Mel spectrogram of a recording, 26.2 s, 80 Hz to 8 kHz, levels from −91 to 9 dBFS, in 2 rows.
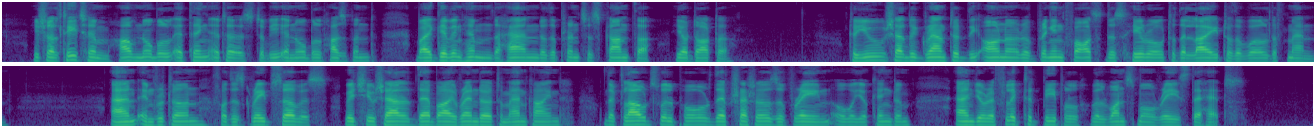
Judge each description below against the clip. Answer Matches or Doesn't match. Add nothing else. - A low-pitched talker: Matches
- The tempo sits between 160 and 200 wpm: Matches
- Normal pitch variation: Doesn't match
